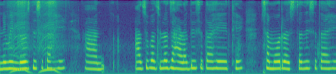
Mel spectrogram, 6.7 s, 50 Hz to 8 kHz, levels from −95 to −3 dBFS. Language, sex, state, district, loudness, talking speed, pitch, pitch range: Marathi, female, Maharashtra, Pune, -18 LUFS, 125 wpm, 280 Hz, 270-290 Hz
